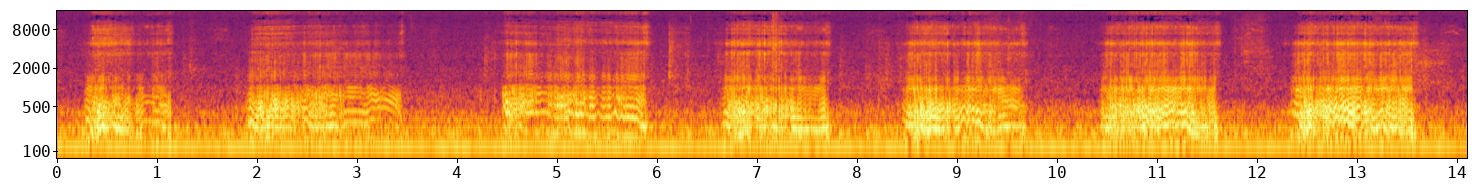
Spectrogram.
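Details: Baby snoring: loud, rough snoring sounds with each breath, about 30 breaths a minute, over a steady low electrical hum; snoring.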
